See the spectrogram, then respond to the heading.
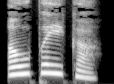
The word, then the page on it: ಔಪಯಿಕ: kannada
